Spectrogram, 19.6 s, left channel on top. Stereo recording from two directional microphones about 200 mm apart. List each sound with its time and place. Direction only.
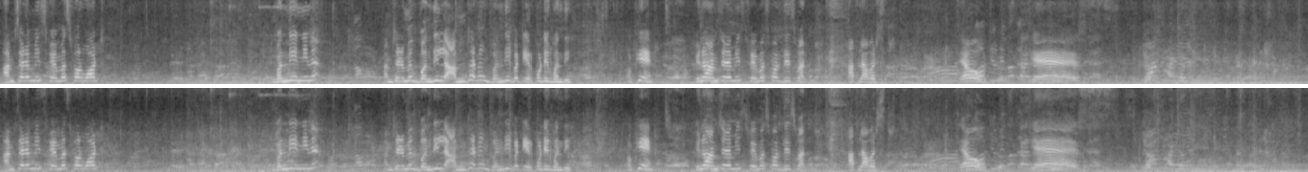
0.0 s speech: 15° left (ahead or behind)
4.1 s a woman's voice: 20° left (ahead or behind)
9.4 s speech: centre (ahead or behind)
14.4 s speech: centre (ahead or behind)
